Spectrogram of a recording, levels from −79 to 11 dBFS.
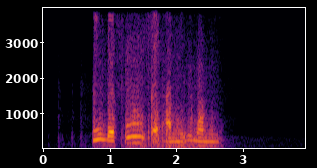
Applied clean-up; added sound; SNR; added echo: neural mask model RNNoise.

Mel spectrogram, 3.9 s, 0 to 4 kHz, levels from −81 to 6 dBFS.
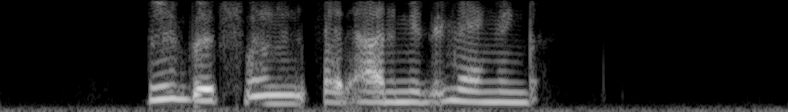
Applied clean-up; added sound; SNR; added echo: neural diffusion model UNIVERSE++.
